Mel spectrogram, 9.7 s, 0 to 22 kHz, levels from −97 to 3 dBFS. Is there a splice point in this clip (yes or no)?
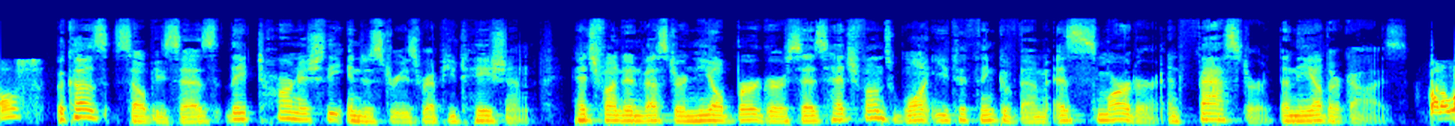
yes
